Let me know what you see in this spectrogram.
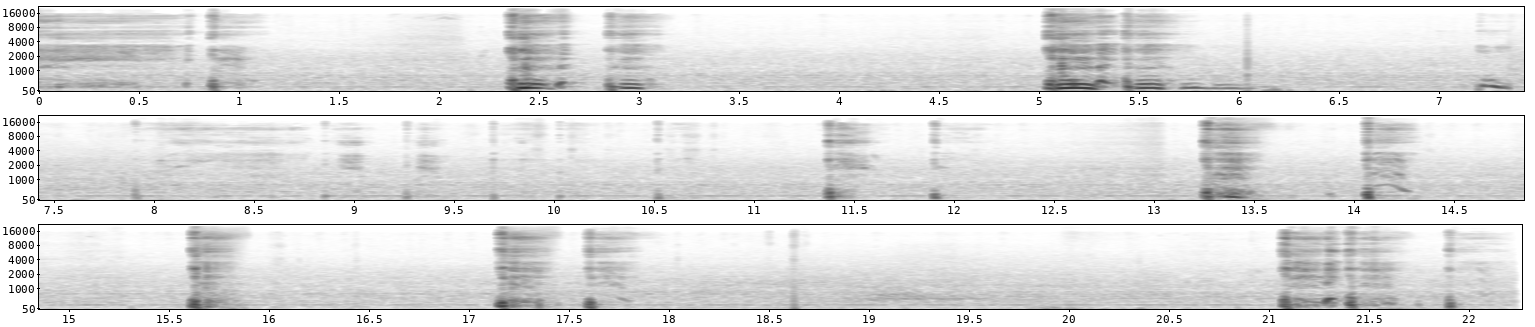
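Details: Nighttime cough while trying to stay as quiet as possible: about a dozen short, muffled, held-back coughs over twenty seconds, a nocturnal cough.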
